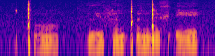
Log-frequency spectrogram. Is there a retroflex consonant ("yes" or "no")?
no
